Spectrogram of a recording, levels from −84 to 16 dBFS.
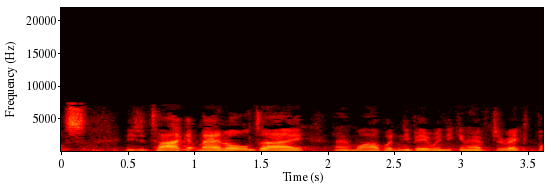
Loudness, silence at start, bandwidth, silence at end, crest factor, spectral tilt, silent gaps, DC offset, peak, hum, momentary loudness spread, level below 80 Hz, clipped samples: -30 LUFS; 0 s; 7.8 kHz; 0 s; 18 dB; -5.5 dB/octave; none; under 0.1%; -12 dBFS; none; 10 LU; -56 dBFS; under 0.1%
